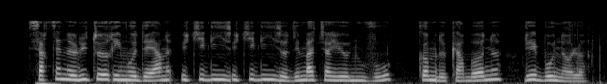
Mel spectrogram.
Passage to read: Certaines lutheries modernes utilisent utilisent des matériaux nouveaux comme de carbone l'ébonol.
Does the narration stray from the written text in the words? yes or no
no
